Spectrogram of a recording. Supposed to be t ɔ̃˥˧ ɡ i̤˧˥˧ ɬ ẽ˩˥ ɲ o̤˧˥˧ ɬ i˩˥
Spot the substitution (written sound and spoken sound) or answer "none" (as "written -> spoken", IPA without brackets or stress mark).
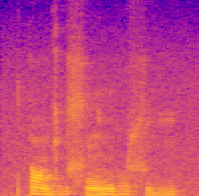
none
